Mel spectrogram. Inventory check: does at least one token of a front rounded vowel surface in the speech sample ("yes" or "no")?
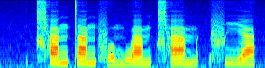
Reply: no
